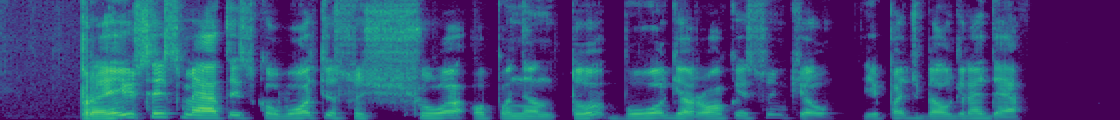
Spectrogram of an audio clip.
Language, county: Lithuanian, Šiauliai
